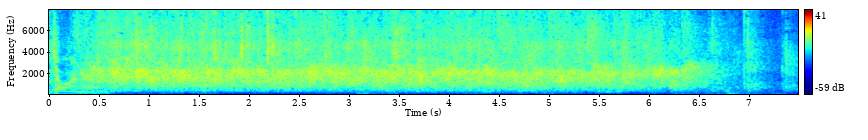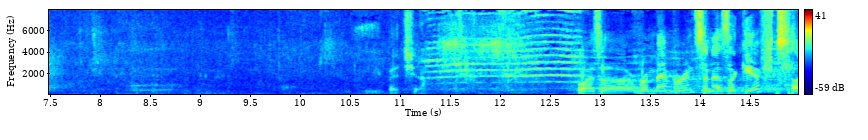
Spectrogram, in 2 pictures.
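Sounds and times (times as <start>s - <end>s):
speech: 0.0s - 0.8s, 12.8s - 14.9s
congregation applauding at a baptism: 0.0s - 7.7s.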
